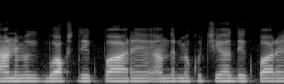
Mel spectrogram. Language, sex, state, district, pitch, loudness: Hindi, male, Chhattisgarh, Raipur, 145 Hz, -20 LUFS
